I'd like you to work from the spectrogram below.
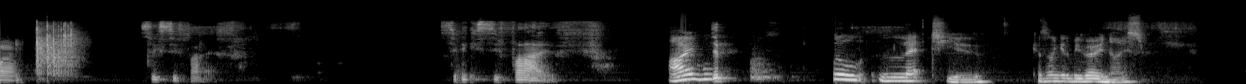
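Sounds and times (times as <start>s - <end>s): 
dice clattering and tumbling across a tabletop: 0.4s - 0.9s
speech: 1.4s - 2.5s, 4.4s - 6.1s, 6.7s - 11.5s.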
